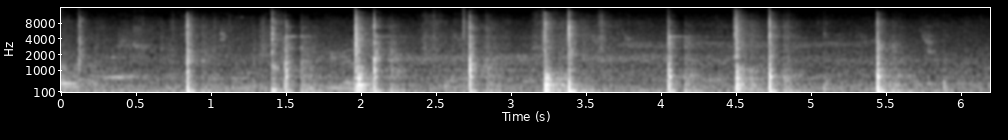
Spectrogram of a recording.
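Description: A butcher's cleaver chopping goat meat and bone on a wooden log chopping block: a run of sharp strikes, about two a second, unevenly spaced.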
